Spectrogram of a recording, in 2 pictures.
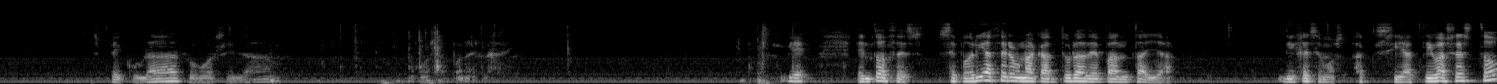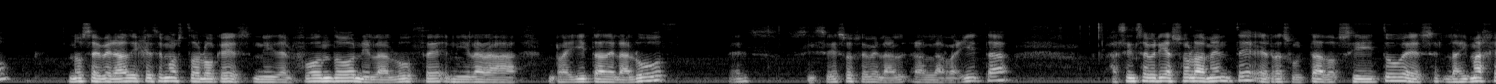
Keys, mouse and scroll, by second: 3.6 right click, 4.3 ctrl+2, 13.3 click, 14.3 click, 22.8 click, 25.9 click.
